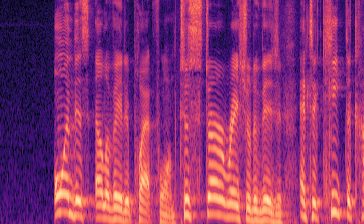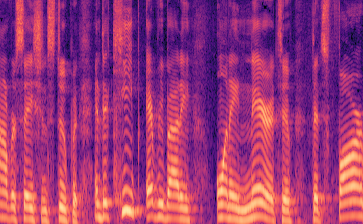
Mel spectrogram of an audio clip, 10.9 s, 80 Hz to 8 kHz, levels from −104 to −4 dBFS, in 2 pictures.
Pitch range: 140-215 Hz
